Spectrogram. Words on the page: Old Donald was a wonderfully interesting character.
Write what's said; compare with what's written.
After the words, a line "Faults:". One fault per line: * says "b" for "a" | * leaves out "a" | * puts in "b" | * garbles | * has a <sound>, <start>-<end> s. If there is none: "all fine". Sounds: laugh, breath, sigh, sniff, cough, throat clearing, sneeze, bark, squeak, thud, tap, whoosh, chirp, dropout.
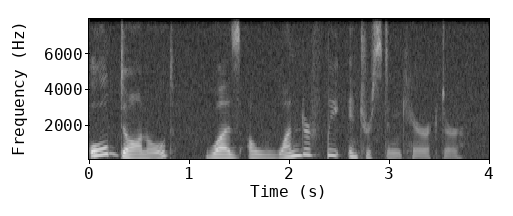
Old Donald was a wonderfully interesting character.
Faults:
* has a dropout, 2.3-2.4 s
